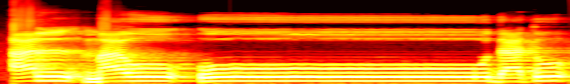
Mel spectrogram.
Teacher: میم کو اس لیے لمبا کیا ہے کہ میم کے بعد واو جو ہے وہ واو لین ہے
